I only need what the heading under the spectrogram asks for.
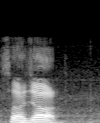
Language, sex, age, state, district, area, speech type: Urdu, male, 60+, Bihar, Gaya, rural, spontaneous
